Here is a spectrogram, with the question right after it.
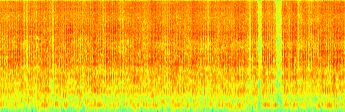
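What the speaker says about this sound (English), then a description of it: "The wind-up part does actually amazingly still wind up." The hand crank of a Freeplay wind-up radio recovered from a canal is turned steadily, giving a continuous close grinding, ratcheting whir with slight rhythmic wobble throughout.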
